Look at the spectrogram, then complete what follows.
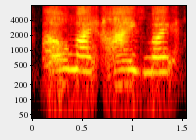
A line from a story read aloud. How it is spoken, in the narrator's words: she cried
